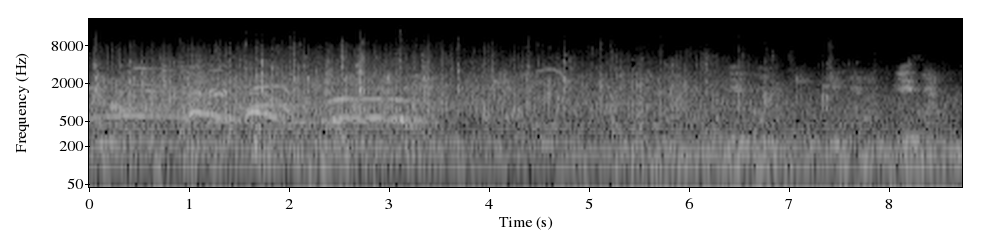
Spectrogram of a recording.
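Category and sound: crowd, crowd applause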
